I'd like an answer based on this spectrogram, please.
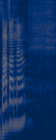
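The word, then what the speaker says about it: भावना: comes from the Sanskrit word which which is pronounced Bhuvana and Bhuvana actually means cultivating it's like cultivating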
